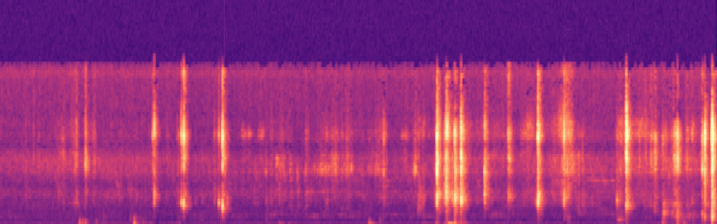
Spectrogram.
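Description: A cat pawing and scrabbling on a ribbed foam mat as it bats at a rubber band: faint, scattered sharp clicks and taps, with a louder flurry and a soft thump about seven seconds in.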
